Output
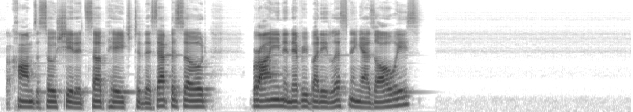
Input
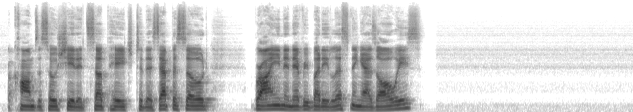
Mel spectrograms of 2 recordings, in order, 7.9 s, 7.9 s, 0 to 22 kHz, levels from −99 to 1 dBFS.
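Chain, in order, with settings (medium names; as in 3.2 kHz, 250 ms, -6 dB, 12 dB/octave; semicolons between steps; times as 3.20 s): de-hum 404.2 Hz, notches 4; pitch shift +10 st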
